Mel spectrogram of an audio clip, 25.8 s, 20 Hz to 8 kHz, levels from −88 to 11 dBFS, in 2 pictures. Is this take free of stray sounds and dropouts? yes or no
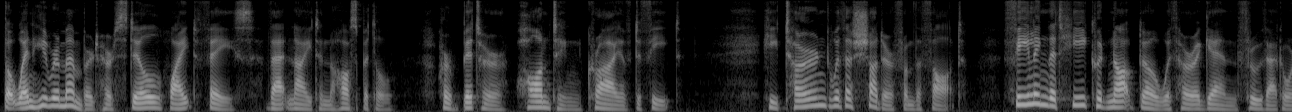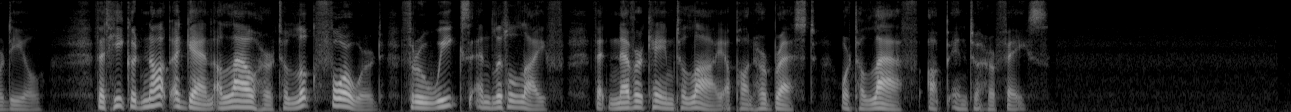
yes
